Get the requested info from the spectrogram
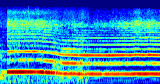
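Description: Background music: a flute holding a long note that starts abruptly and steps down slightly in pitch less than a second in, then stays steady.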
